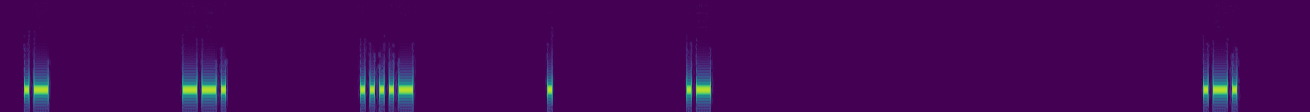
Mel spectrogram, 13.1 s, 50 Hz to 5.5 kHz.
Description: Morse code, heard as a keyed tone, about 25 wpm, spaced as for 6 wpm, 570 Hz. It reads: AG4EA R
